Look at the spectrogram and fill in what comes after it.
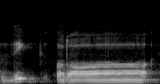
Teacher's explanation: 2 زبر کی تنوین کو وقف کی وجہ سے ہم نے ایک زبر کے ساتھ بدل دیا، یہ بن جائے گا ذکرا۔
